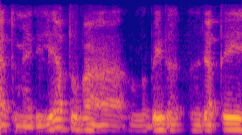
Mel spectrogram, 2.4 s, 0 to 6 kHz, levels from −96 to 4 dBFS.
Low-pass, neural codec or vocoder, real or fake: 5.4 kHz; vocoder, 44.1 kHz, 128 mel bands, Pupu-Vocoder; fake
